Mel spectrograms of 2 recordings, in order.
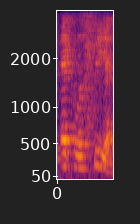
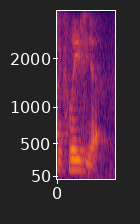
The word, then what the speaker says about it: ekklesia: The other word is ekklesia, and you may have heard that before. It's also it can also be pronounced ecclesia.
